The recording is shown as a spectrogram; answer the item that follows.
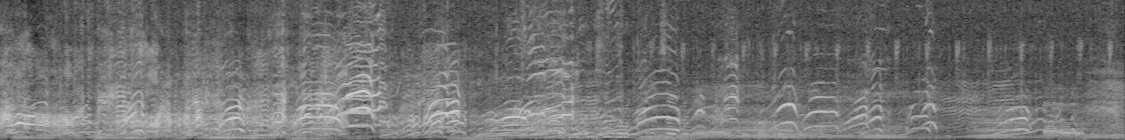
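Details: Spotted hyenas fighting a lion over a meal; rising arched giggles repeat about eighty times a minute from several animals, with low grunting growls in bursts during the first half.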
